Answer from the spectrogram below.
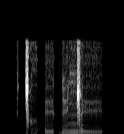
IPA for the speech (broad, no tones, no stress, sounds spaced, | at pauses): ǀ o̤ ʔ y ɠ y ŋ͡ǀ y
